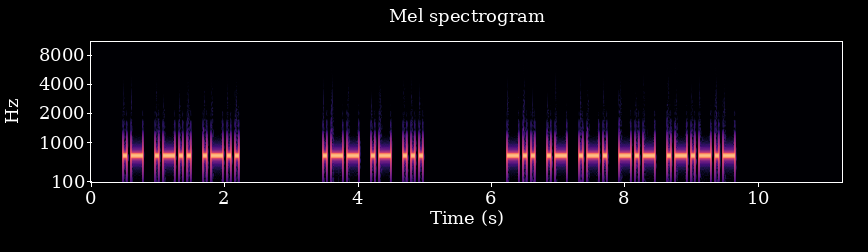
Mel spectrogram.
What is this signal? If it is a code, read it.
Morse code, heard as a keyed tone, about 19 wpm, 700 Hz. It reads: ALL WAS DARK.
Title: 3x Word-Spacing - Sentences from Top 500 Words - 20wpm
